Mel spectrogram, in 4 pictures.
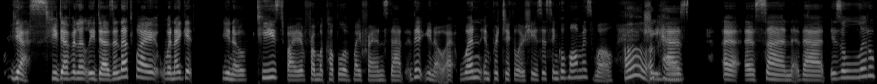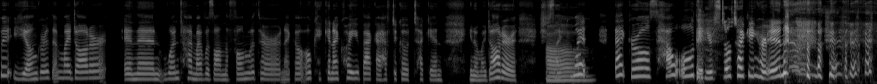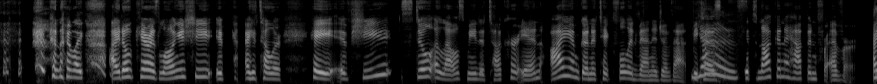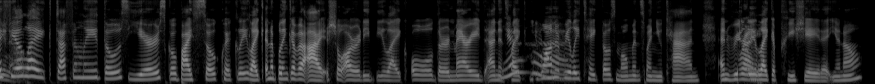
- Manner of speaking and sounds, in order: other background noise; laugh; laugh; drawn out: "Yeah"
- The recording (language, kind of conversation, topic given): English, unstructured, What is one habit that helps you feel happier?
- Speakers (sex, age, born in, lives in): female, 35-39, United States, United States; female, 55-59, United States, United States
